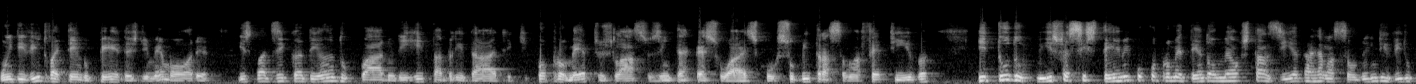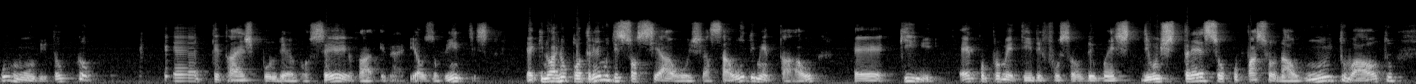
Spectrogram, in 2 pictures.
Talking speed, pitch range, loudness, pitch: 155 wpm, 95-150 Hz, -16 LUFS, 125 Hz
